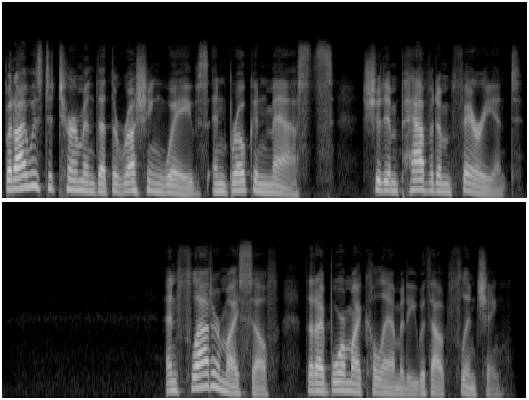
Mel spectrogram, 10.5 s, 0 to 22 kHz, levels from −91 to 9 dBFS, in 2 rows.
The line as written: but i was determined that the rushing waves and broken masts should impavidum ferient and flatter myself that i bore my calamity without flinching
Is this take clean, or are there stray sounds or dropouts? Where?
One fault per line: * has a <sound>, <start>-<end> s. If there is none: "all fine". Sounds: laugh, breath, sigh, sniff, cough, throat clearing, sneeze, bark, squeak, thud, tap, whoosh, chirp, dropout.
all fine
